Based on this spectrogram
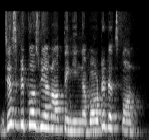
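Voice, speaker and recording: A woman's voice: sits high, lively intonation, fast talker. A woman, earnestly explaining an emotional healing technique and repeating words for emphasis. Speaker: EFT practitioner guest. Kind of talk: conversational explanation.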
